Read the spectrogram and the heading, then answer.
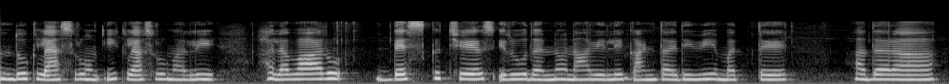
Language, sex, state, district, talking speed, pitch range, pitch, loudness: Kannada, female, Karnataka, Dharwad, 115 wpm, 225-245 Hz, 230 Hz, -16 LUFS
